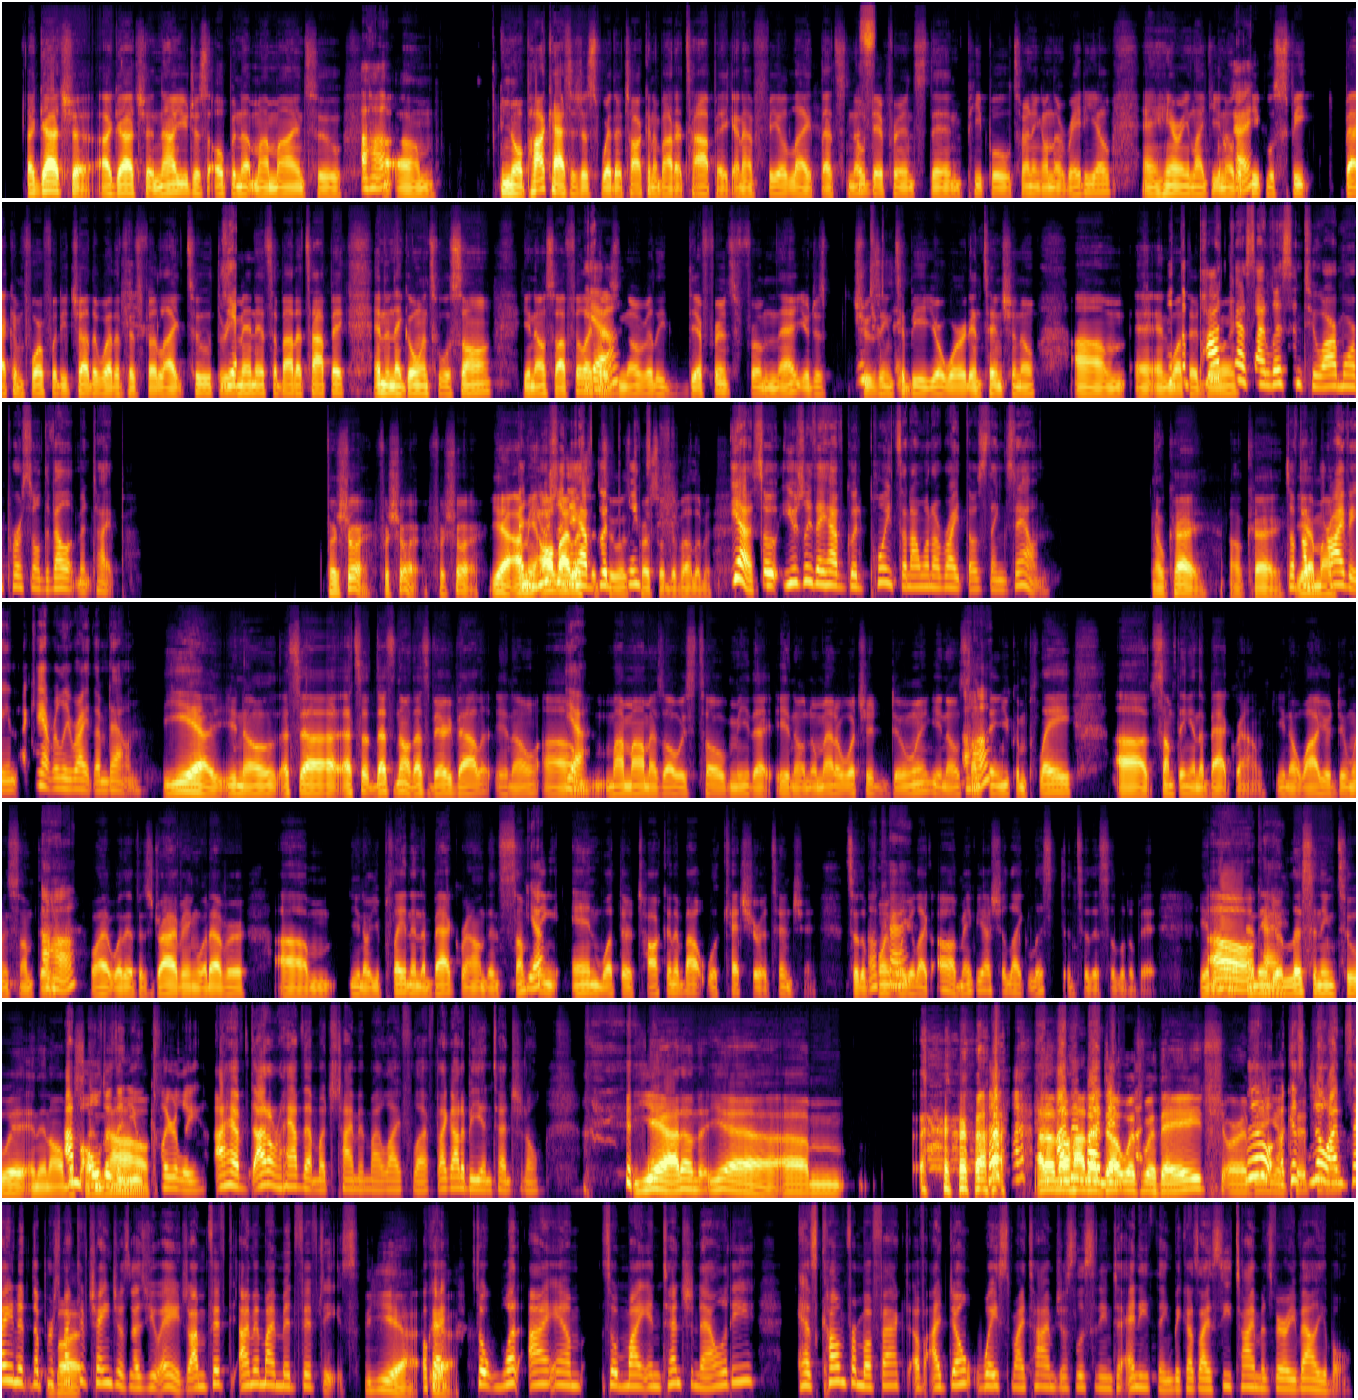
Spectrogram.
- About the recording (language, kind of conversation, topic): English, unstructured, What influences your decision to listen to music or a podcast while commuting?
- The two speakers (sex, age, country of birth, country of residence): female, 55-59, United States, United States; male, 30-34, United States, United States
- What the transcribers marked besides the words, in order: other background noise; tapping; chuckle; laugh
